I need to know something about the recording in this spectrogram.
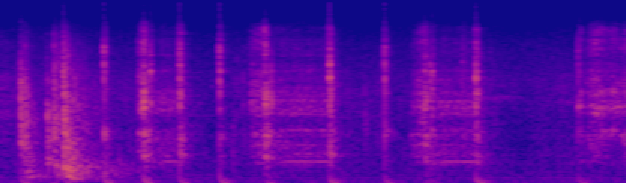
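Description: A man dials a telephone with clicking turns.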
